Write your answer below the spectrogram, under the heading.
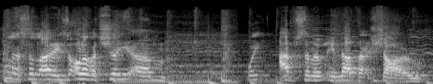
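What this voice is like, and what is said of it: Posh West End London accent. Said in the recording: “my very, very posh West End accent”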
